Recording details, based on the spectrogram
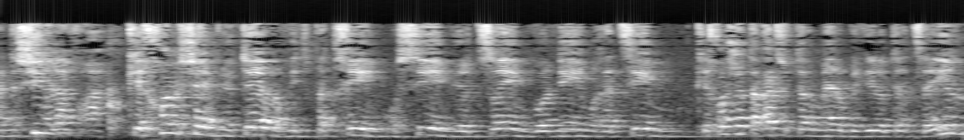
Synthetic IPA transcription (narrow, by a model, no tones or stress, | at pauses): anaʃimake̞χo̞lʃeemjo̞te̞ʁmit̪patχimo̞simjo̞t͡sʁimbo̞nimʁat͡sim | keχo̞lʃeat̪aʁat͡sjo̞te̞ʁmeeʁbeɡiljote̞ʁt͡saiʁ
